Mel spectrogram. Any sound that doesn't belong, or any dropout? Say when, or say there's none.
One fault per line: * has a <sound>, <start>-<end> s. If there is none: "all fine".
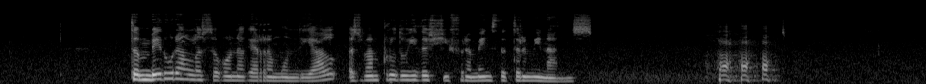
* has a laugh, 7.0-7.8 s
